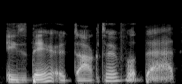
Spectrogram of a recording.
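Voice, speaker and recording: A man doing stand-up, his lowish voice leaping up and down with lively swings of pitch. He giggles at his own punchlines. The sound is dry and a little dull, like a lo-fi stream. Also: takes it slowly, dry recording. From Taiwan. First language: Mandarin Chinese. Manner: laughs at his own jokes, voice jumps high for punchlines. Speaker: stand-up comedian. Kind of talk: stand-up comedy set.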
